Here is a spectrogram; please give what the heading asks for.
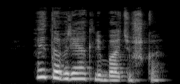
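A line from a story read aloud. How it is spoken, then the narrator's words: Sighed. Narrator (Russian): вздохнула Ольга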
